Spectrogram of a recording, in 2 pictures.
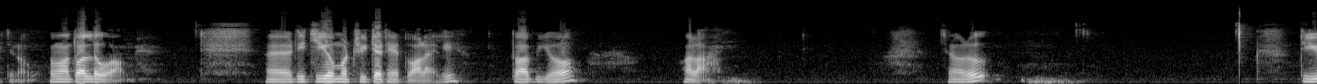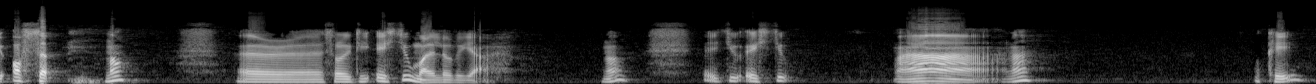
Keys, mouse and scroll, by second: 3.7-5.1 drag, 5.1-6.2 shift+middle drag, 6.2-7.3 scroll down 1, 7.3-7.8 scroll up 1, 7.8-8.3 scroll down 1, 8.3-11.4 shift+middle drag, 20.6-23.7 drag.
